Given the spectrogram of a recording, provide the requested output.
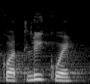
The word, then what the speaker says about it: Coatlicue: Coatlice, siempre lo digo mal, Coatlicue.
